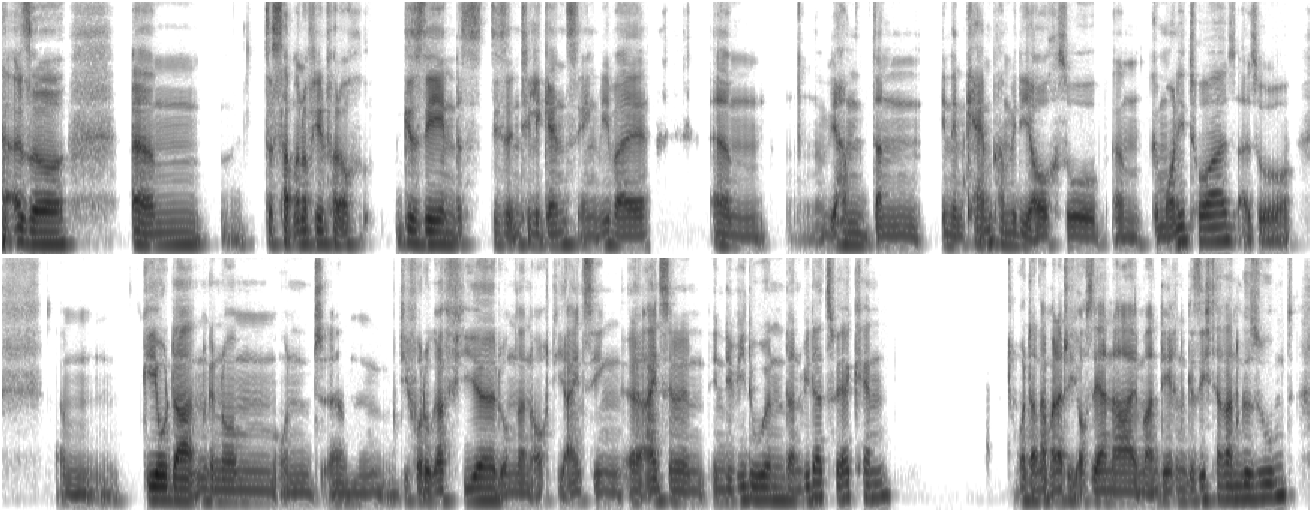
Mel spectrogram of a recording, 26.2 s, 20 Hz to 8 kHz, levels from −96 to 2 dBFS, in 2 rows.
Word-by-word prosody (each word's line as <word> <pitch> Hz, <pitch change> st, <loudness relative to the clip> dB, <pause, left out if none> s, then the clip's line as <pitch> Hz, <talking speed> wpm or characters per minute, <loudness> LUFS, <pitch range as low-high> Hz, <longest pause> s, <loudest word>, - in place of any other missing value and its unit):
also, 105 Hz, -5 st, +5 dB, 0.6 s
ähm, 100 Hz, 0 st, 0 dB, 0.6 s
das 100 Hz, -, +3 dB
hat -, -, +4 dB
man 100 Hz, -, +2 dB
auf 105 Hz, 0 st, +1 dB
jeden 110 Hz, -2 st, +3 dB
Fall 105 Hz, +2 st, +2 dB
auch 100 Hz, +3 st, -3 dB, 0.3 s
gesehen, 105 Hz, -4 st, +4 dB
dass 105 Hz, +6 st, -5 dB
diese 95 Hz, -4 st, -5 dB
Intelligenz 100 Hz, +2 st, -2 dB
irgendwie, 95 Hz, +5 st, -5 dB
weil, 85 Hz, 0 st, +1 dB, 0.6 s
ähm, 85 Hz, -3 st, -4 dB, 0.4 s
wir 95 Hz, -, -5 dB
haben 95 Hz, -4 st, -4 dB
dann 85 Hz, -1 st, -4 dB, 0.2 s
in -, -, -6 dB
dem 85 Hz, -1 st, -3 dB
Camp 115 Hz, +2 st, -2 dB
haben 100 Hz, -3 st, -4 dB
wir 95 Hz, -, -2 dB
die 90 Hz, -2 st, +1 dB
auch 85 Hz, 0 st, +1 dB
so, 85 Hz, -2 st, 0 dB
ähm, 75 Hz, +1 st, -6 dB
gemonitort, 120 Hz, +7 st, +1 dB
also, -, -, -5 dB, 0.7 s
ähm, 75 Hz, +3 st, -7 dB, 0.2 s
Geodaten 100 Hz, -3 st, +7 dB
genommen 90 Hz, -2 st, -2 dB
und, 80 Hz, -1 st, -6 dB
ähm, 80 Hz, -1 st, -6 dB
die -, -, -9 dB
fotografiert, 100 Hz, +1 st, +2 dB
um 85 Hz, 0 st, -3 dB
dann 80 Hz, -1 st, -2 dB
auch -, -, -5 dB
die -, -, -8 dB
einzigen 85 Hz, -1 st, -4 dB
äh, -, -, -1 dB
einzelnen 90 Hz, -2 st, -1 dB
Individuen 105 Hz, +2 st, 0 dB
dann 90 Hz, -2 st, -2 dB
wiederzuerkennen. 120 Hz, +2 st, -1 dB, 1.2 s
Und -, -, -2 dB
dann -, -, +2 dB
hat -, -, +1 dB
man -, -, +3 dB
natürlich -, -, 0 dB
auch -, -, -1 dB
sehr 90 Hz, 0 st, +3 dB
nahe 85 Hz, -1 st, +2 dB
immer -, -, -1 dB
an -, -, -2 dB
deren 90 Hz, +1 st, -2 dB
Gesicht 105 Hz, +4 st, -2 dB
herangezoomt, 115 Hz, +5 st, +1 dB
95 Hz, 140 wpm, -23 LUFS, 85-105 Hz, 1.2 s, Geodaten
